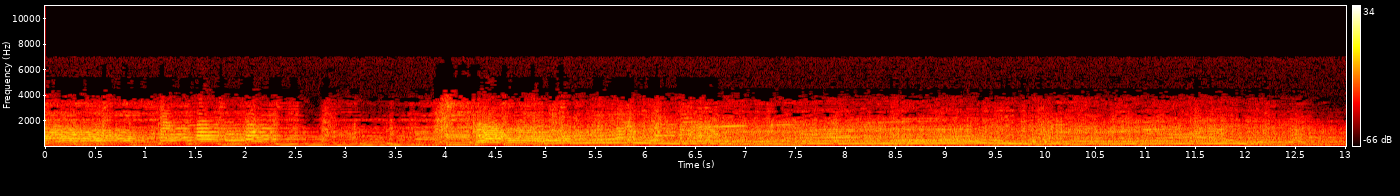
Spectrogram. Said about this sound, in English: out on the open road, Mrs. Peel was able to put on some speed. There was no traffic about, luckily, and the car responded like a rocket.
